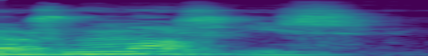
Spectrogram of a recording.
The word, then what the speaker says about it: ósmosis: No se descarta pronunciarla de forma llana, es decir, osmosis.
